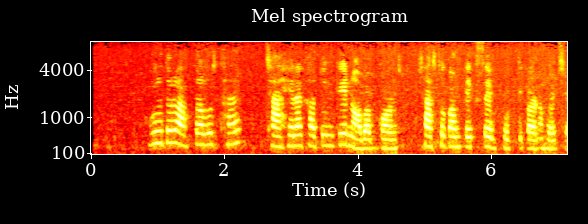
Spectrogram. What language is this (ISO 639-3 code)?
ben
